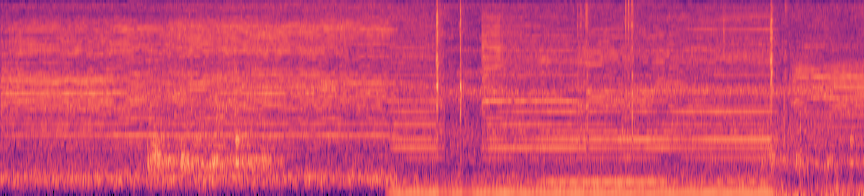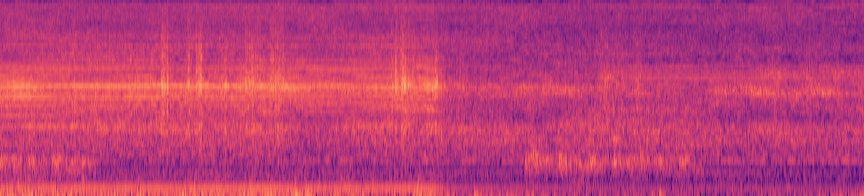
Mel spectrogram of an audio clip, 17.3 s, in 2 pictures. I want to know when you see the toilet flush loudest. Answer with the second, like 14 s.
2 s.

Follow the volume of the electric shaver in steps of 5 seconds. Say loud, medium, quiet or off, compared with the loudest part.
loud, loud, loud, quiet.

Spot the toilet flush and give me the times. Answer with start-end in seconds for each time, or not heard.
1.4-2.9, 7.6-9.6, 13.8-15.7.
